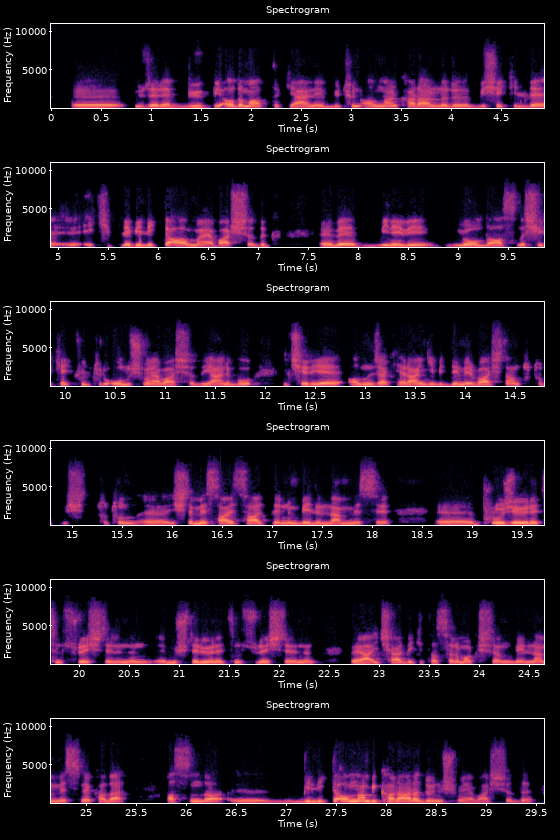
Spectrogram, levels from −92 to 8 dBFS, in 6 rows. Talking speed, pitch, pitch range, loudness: 130 wpm, 130 Hz, 120-140 Hz, -23 LUFS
